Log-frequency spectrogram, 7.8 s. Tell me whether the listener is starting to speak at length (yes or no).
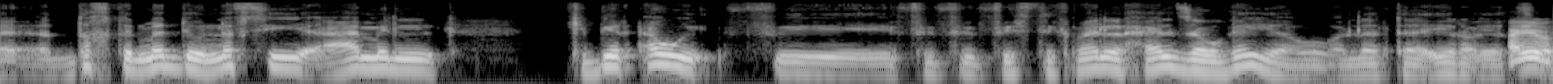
yes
